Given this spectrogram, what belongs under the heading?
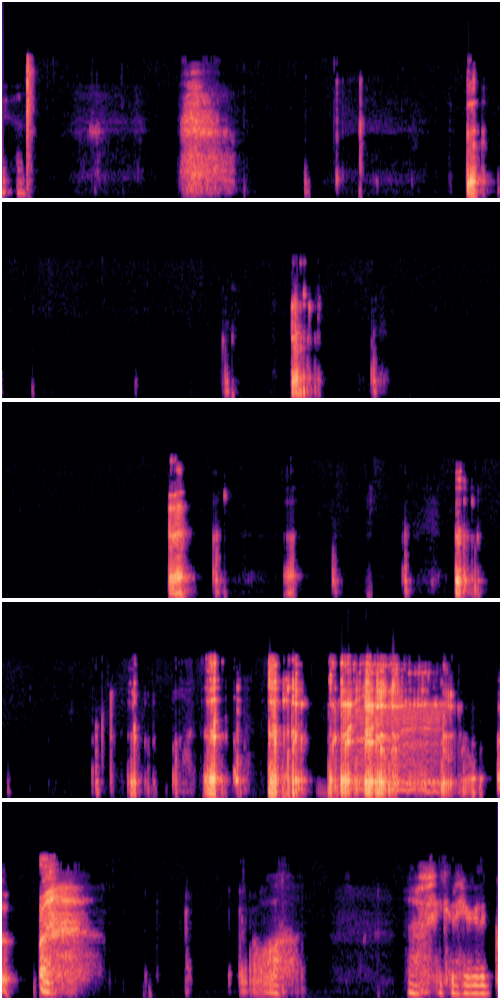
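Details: Adult chugging a drink and burping deliberately: several burps with a longer rumbling burst near the end, among small clicks and swallowing noises; belching.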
